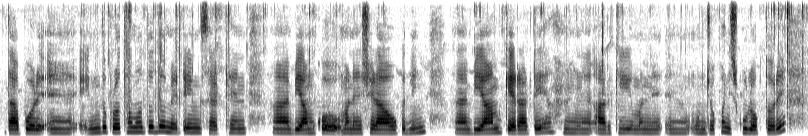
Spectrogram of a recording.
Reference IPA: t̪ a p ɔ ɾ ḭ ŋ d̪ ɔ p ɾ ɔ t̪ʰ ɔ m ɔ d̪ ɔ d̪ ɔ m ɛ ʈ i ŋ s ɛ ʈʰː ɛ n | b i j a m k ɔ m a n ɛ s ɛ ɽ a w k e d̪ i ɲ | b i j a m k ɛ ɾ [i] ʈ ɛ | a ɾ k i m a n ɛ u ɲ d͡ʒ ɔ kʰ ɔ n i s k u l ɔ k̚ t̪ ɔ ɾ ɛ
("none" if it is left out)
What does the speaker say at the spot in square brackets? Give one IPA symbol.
a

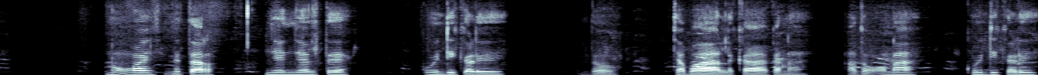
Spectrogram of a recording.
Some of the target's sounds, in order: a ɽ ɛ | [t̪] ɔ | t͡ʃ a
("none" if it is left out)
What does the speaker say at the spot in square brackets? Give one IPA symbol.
d̪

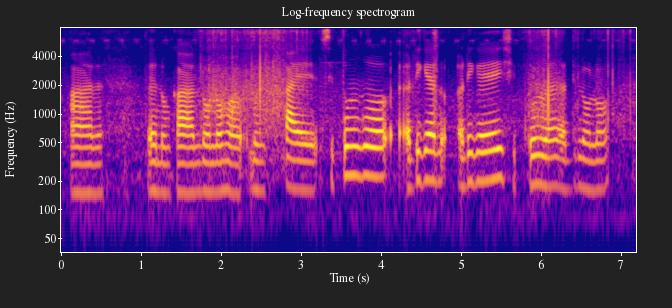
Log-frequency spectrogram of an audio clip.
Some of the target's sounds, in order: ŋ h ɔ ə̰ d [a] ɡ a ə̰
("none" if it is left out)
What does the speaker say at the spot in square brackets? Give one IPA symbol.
i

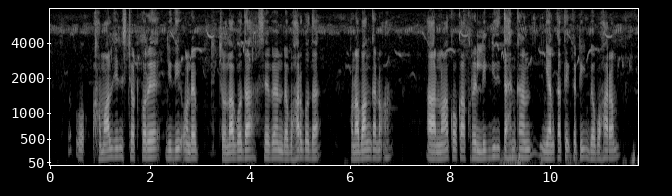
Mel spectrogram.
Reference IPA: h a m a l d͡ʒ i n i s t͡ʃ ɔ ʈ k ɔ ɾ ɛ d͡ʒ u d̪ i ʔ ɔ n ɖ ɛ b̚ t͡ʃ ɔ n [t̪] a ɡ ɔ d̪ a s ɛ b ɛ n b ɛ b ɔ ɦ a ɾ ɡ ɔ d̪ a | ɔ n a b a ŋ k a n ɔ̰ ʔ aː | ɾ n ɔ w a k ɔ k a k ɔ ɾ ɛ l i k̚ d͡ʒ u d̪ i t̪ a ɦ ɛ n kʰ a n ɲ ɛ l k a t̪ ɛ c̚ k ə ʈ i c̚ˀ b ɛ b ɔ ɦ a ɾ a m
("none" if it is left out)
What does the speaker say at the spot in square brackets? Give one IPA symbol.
d̪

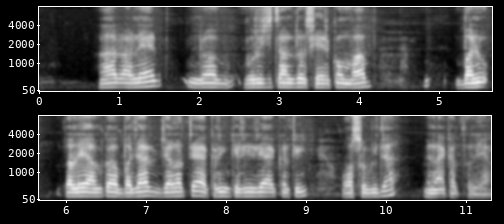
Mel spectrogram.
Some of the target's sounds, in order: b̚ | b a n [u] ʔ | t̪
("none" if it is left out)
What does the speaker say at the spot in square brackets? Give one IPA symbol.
u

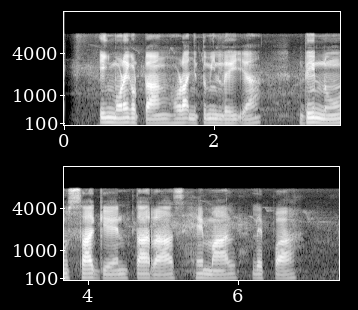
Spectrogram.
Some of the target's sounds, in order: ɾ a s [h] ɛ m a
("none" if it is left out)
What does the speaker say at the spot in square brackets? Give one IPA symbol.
h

